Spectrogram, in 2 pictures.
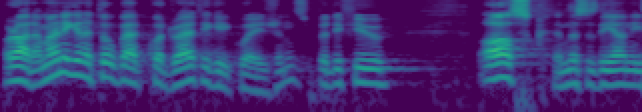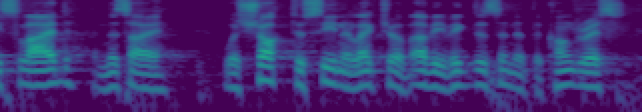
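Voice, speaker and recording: Middle-aged male lecturer, mid pitch, chatty asides, long hall reverb. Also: fairly quick. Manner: conversational, self-deprecating asides. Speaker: mathematics lecturer. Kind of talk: public lecture.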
